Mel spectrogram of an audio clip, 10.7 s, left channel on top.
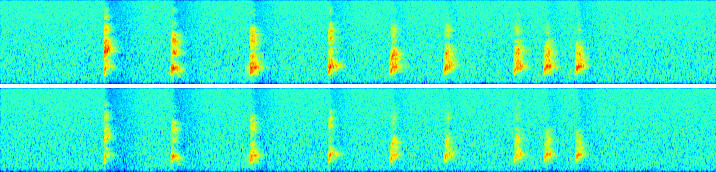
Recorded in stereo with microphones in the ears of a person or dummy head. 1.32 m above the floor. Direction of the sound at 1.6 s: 50° left (ahead or behind).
